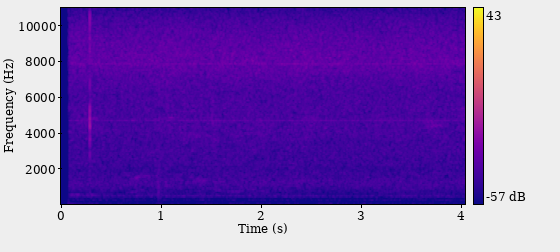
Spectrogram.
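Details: Many busy bees in a back garden on 8 April, a dense continuous hum filling the air with steady buzzing and no clear breaks.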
